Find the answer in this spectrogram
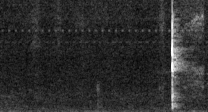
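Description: Near silence with one short, sharp click near the end.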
